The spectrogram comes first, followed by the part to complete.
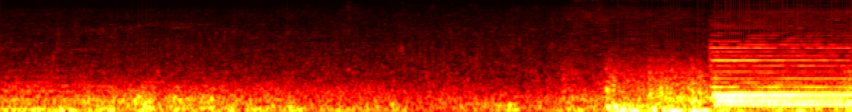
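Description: Gap between two songs in a slowed-and-reverbed lofi mashup, filled with low rumbling noise like rain and distant thunder that fades and swells again. Sustained synth-pad chords of the next song come in near the end.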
